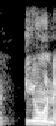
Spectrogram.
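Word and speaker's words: tune: कह रहा यदि पूर्ववर्ती स्वर यू हो तो यू का उच्चारण बड़ा ऊ या यू होता है। अंतिम इ का अपना कोई उच्चारण नहीं होता है। ठीक है? देखो यहां रूल लिखा है रूल। तो इस रूल में देखो यू है। तो यू इस यू का उच्चारण देखो यहां पे बड़ा ऊ निकल रहा है। ई का कोई उच्चारण नहीं।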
